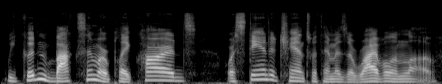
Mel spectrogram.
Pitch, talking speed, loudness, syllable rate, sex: 160 Hz, 245 wpm, -20 LUFS, 4.9 syllables/s, female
